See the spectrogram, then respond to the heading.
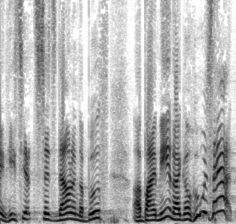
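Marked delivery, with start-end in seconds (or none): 2.9-3.5 high-pitched, incredulous question; baffled question. Retold or imitated. Preacher asks his lunch companion about the stranger, acted bafflement. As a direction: retell it in baffled surprise, pitch leaping up.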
